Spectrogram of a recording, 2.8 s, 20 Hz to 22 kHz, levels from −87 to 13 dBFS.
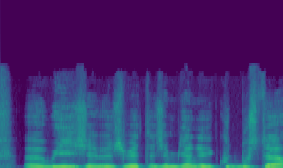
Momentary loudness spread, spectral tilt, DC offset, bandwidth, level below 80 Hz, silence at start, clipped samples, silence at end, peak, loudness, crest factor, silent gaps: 5 LU; -6.5 dB/octave; under 0.1%; 13 kHz; -40 dBFS; 0 s; under 0.1%; 0 s; -4 dBFS; -18 LUFS; 14 dB; none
